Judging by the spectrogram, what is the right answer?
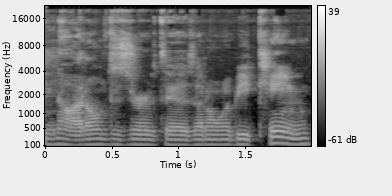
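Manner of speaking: plain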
